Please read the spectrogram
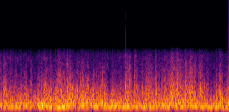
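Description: Wind buffeting the phone's microphone: a steady loud rumble with no words over it.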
